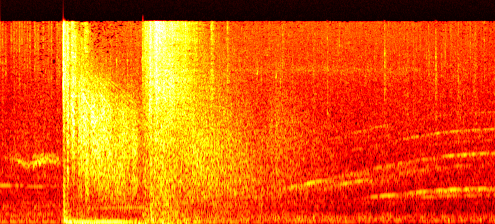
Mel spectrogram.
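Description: A loud explosion booms and slowly fades.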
